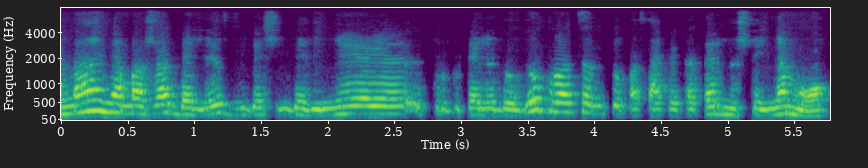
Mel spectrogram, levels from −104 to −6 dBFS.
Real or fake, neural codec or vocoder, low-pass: fake; codec, 44.1 kHz, 7.8 kbps, Pupu-Codec; 7.2 kHz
